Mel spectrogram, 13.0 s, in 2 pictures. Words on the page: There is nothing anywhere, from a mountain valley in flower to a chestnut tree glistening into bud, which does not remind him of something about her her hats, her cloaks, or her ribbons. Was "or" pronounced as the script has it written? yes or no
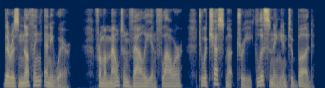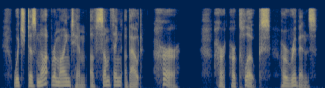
no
